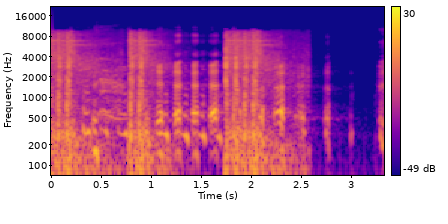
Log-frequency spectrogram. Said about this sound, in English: Gunshots.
